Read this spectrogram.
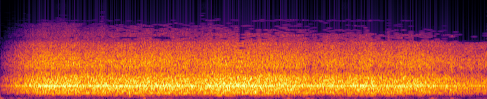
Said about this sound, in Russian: Его тоже можно слышать. Но слышит его антенна аппарата реометра. Сейчас она стоит вертикально, направлена в зенит. Вы слышите так называемый белый шум, говорит сам космос.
